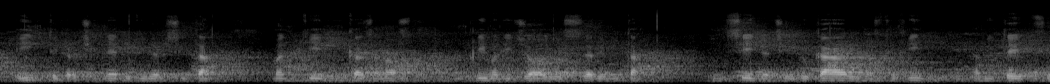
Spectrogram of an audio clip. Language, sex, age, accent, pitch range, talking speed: Italian, male, 60-79, native, 90-95 Hz, 120 wpm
